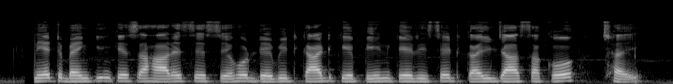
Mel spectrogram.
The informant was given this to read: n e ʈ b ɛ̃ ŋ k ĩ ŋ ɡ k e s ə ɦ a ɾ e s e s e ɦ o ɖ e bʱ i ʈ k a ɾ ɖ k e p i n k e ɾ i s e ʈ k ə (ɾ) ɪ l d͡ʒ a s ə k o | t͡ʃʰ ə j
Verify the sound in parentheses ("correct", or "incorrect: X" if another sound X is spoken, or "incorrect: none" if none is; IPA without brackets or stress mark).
incorrect: none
